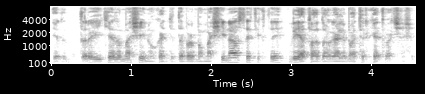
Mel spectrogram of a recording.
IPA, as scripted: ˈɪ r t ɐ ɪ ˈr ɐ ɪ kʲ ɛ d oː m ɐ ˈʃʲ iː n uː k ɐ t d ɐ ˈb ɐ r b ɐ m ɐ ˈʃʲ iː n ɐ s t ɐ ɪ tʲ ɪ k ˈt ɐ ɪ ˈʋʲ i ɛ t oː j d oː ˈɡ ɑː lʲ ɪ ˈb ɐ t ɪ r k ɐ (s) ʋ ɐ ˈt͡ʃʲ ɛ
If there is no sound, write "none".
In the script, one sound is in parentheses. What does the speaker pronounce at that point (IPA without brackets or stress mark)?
t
